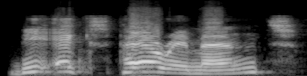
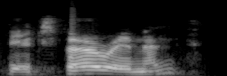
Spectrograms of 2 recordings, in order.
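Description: First: Slow, showy English accent, ending on a rise; put-on English accent. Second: Said in the usual way. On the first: Shown as a demonstration. Teacher reading a test sentence, showing off an English accent. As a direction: stretch it out in an affected English accent. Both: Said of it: "خودم لهجه اومدم ها".

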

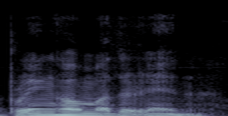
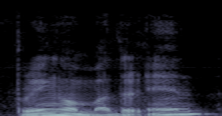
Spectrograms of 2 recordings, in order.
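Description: First: "Bring her mother in" as a statement; plain instruction. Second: "Bring her mother in" higher, rising at the end; puzzled echo question. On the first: Doctor instructing Amelia Bedelia, "Bring her mother in" as a firm statement. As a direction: give "Bring her mother in" as an order, pitch not lifted at the end. Doctor's order, then echoed as question. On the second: Amelia Bedelia querying the doctor, "Bring her mother in" as a rising question. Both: A narrator's reading.

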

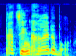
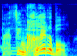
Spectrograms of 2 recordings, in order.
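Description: First: Even higher, awestruck repeat; astounded, repeated. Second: High, amazed exclamation; astounded. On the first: Studio boss repeating himself at the footage, awestruck and high. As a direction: say it again, still stunned. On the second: Studio boss seeing Brando's transformation, high amazed exclamation. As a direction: gasp it out in disbelief. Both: Retold or imitated. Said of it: "Charlie is just looks astounded and he says".

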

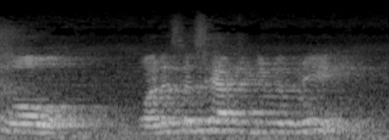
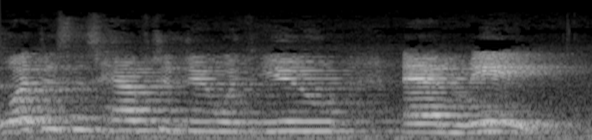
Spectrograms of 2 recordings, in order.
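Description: First: Quick offhand shrug of a line, Jesus pushing her away; fast, dismissive "what does this have to do with me"; dismissive brush-off. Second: Open, inviting question, not a brush-off; Jesus drawing his mother in, weighting "you and me"; stress on you and me. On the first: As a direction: toss it off fast as if it's none of his business. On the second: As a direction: lean on "you and me" to include her as an equal. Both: Shown as a demonstration. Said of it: "Not just".

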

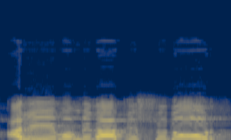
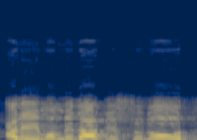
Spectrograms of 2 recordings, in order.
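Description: No difference in how they are said.

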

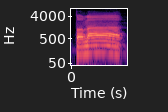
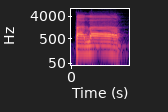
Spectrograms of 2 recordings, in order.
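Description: First: "Talaq" with a heavy, backed T, first vowel near o; emphatic Arabic ta. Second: "Talaq" with a plain dental T and open a; light Arabic ta. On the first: Teacher contrasts letters for students, "Talaq" with heavy emphatic ط. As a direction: open "Talaq" on emphatic ط, like "Tolaq". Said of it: "Huna harf ta fi awalil kalima". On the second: Teacher contrasts letters for students, "Talaq" with light ت. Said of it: "istami'u qabla an taqra'u". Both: Shown as a demonstration.

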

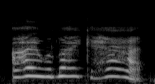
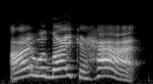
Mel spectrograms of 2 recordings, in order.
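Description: First: High, soft echoed answer; small distant high voice. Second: High, loud answer; big high-pitched bear voice; calling out. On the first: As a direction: repeat it like a faraway echo. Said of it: "his own voice echoed". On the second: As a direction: call it out to someone far away. Bear calls across to the moon. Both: A narrator's reading.

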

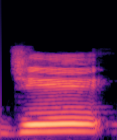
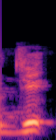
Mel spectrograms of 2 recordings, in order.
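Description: First: ਜੇ with a long e; with lan. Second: ਜੇ clipped short towards ji; with sihari. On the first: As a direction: hold the vowel of ਜੇ as jay. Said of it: "ਲਾਂ ਦੇ ਨਾਲ ਬੋਲਣਾ". (ਜੇ ਲਾਂ ਨਾਲ) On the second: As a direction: wrongly shorten the vowel of ਜੇ. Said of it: "ਸਿਹਾਰੀ ਨਾਲ ਜੇ ਨਹੀਂ". (ਜੇ ਸਿਹਾਰੀ ਨਾਲ) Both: Shown as a demonstration.

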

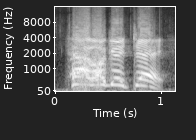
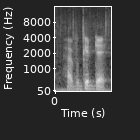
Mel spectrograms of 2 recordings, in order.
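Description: First: High, loud mock-polite farewell; shouted send-off. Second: Very soft, low mock politeness; quiet send-off. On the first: Gamer dismissing a beaten opponent, shouted mock courtesy. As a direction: belt out the goodbye, pitched up. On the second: Gamer dismissing a beaten opponent, hushed polite farewell.

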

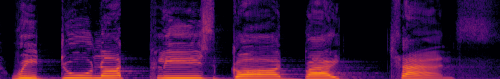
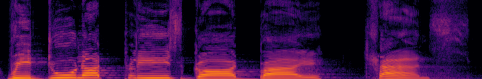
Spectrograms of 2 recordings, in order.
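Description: First: Very slow, every word weighted; slow, deliberate line stressing each word; slow emphatic preaching. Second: Very slow, every word weighted; slow, deliberate line stressing each word; replayed emphatic line. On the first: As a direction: spell it out word by word for the church. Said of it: "Stop. Play". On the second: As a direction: replay it just as slowly and firmly. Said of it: "I'm going to press stop, rewind". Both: Shown as a demonstration.

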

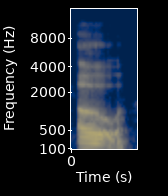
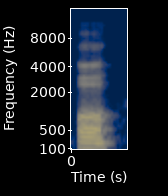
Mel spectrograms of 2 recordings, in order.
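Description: First: "O" long and rounded, like "oh"; rounded American O. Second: "O" short and open, like "aw". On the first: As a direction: round the lips and lengthen "O". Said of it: "the O where you get a lot of rounding". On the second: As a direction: say "O" with little lip rounding. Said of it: "shorter, more open O". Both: Shown as a demonstration.

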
